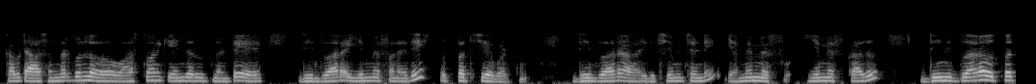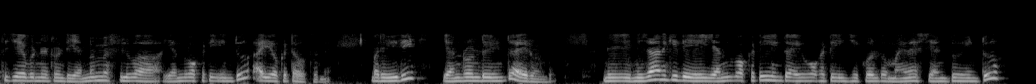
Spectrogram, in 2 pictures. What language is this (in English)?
Telugu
